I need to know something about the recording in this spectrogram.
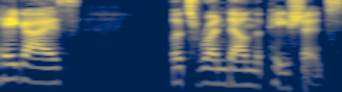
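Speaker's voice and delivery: ordinary talk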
